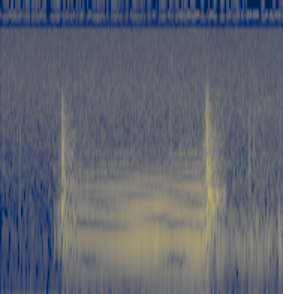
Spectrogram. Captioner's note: buzzing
